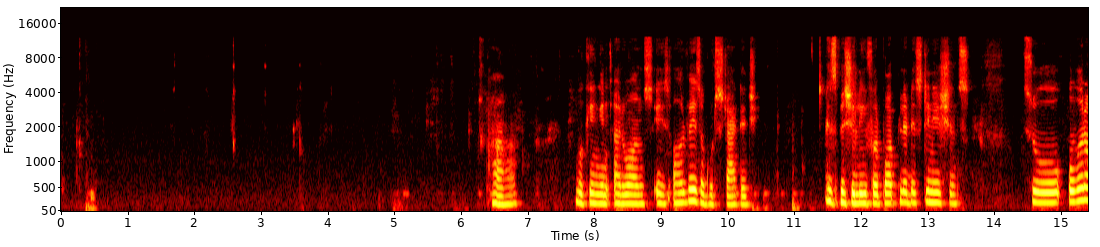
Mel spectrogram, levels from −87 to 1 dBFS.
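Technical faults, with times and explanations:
No faults detected; the speech carries the normal band-limit of a WebRTC call path, with content stopping at 12 kHz, which fits Opus at around 24 kbps.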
